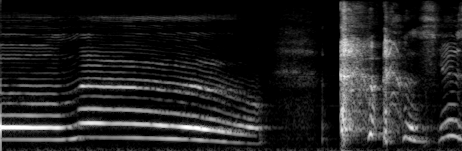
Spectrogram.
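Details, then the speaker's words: Cough during a Parkinson's speech exercise session; the speaker mentions bad allergies despite taking three allergy medications daily. "let's get some water allergies are terrible i take three different allergy medications every morning and they're still bad today"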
